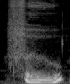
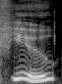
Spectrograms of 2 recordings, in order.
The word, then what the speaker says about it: few: New, pronounced as new, is an example, and few as in foo, and the true sounds are new and few, the U retaining its proper soft sound and not that of oo.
